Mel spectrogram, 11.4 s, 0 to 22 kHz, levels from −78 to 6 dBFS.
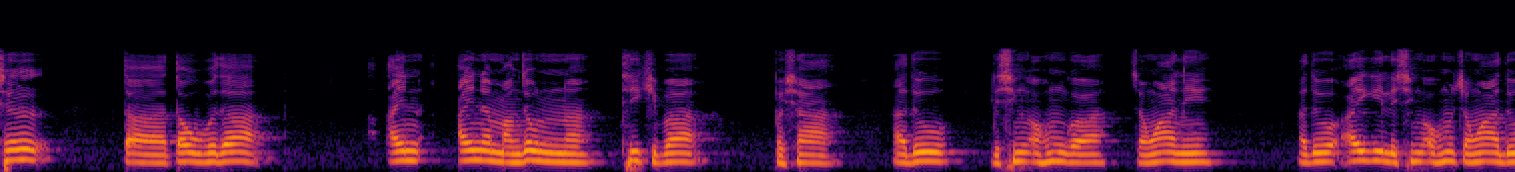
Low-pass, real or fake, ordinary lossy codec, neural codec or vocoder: none; real; none; none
